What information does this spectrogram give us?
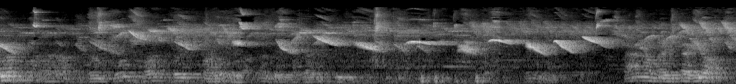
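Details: A green-winged saltator sings baderna, pouring out rapid descending whistles one after another in a lively, continuous stream, the rhythm briefly breaking near the end, with soft low noise behind.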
